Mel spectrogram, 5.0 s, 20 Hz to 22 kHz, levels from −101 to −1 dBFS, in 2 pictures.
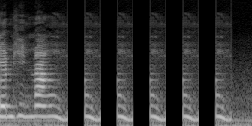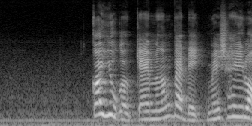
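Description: Stutter with silent gaps from 0.67 to 2.31 s: a 152 ms fragment of the speech repeats five times, each followed by about 176 ms of dead digital silence, giving an even 328 ms cycle. This likely comes from a stalled player or stream replaying its last buffer while the intervening speech is lost.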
